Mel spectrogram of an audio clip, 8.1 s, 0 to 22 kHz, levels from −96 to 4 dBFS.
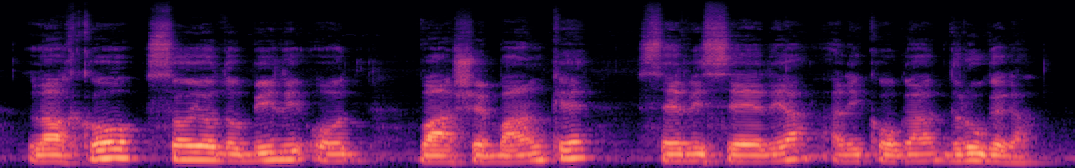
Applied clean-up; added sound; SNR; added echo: none; none; none; reverberation time 0.3 s.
